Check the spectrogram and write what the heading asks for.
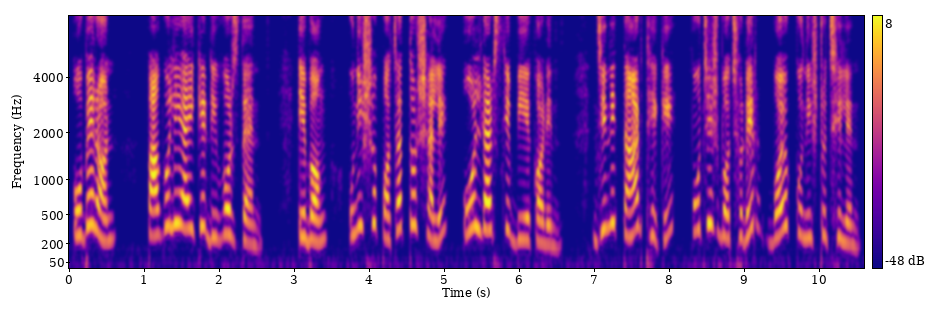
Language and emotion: Bengali, neutral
